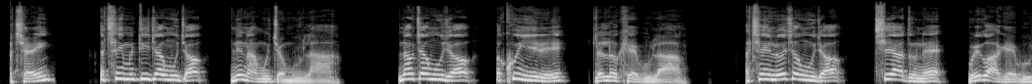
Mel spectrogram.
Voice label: Male Burmese TVC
